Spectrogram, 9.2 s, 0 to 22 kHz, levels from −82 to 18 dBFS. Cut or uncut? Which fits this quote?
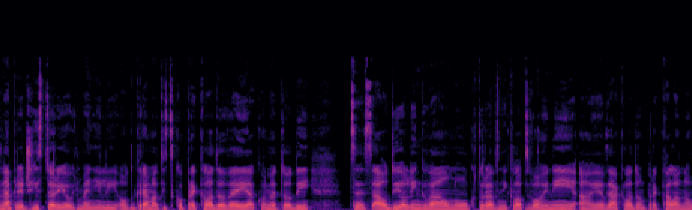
cut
